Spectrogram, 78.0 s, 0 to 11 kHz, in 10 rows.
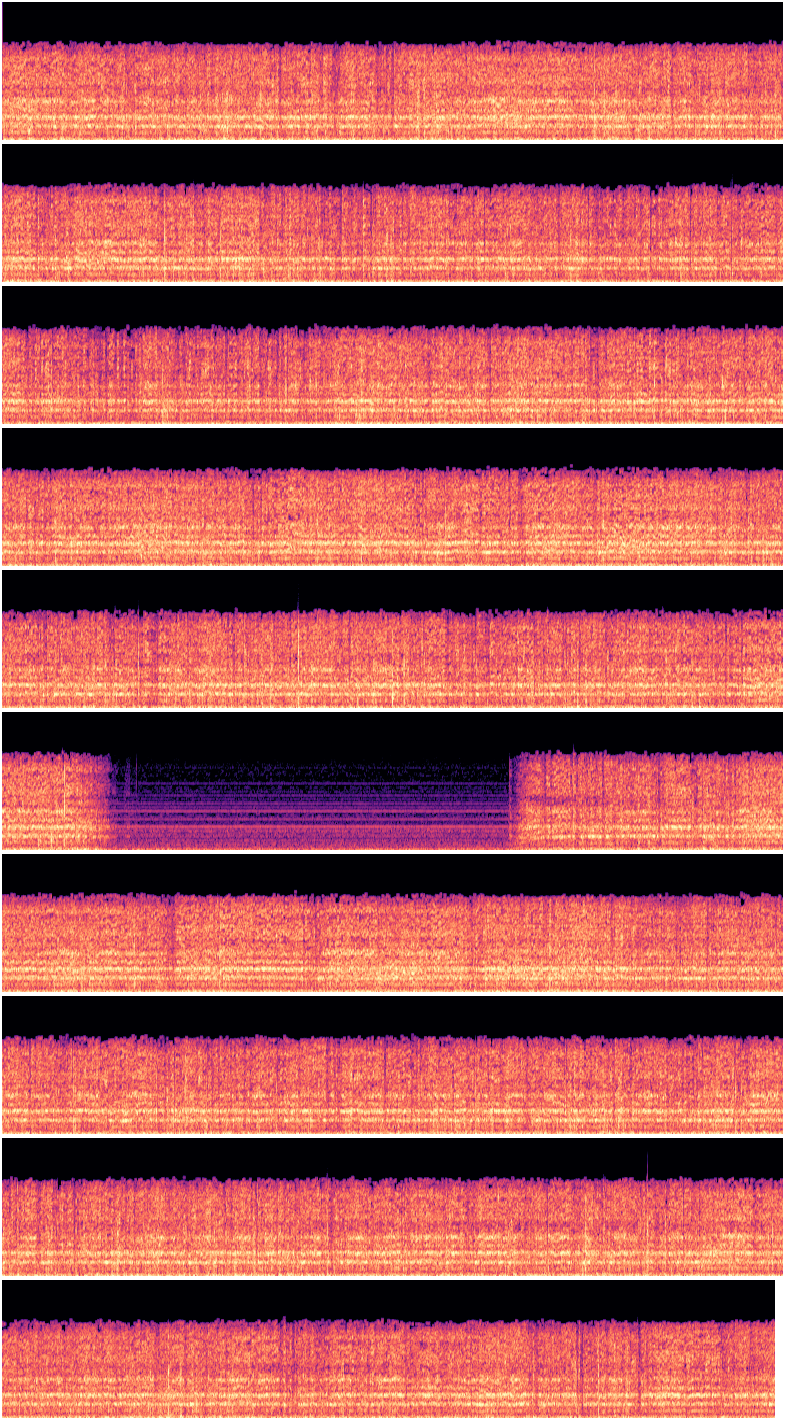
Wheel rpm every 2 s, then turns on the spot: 160, 160, 160, 160, 160, 160, 160, 160, 160, 160, 160, 160, 160, 160, 160, 160, 160, 160, 160, 150, 10, 0, 120, 160, 160, 160, 170, 160, 160, 160, 160, 160, 160, 160, 160, 160, 160, 160, 160.
none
